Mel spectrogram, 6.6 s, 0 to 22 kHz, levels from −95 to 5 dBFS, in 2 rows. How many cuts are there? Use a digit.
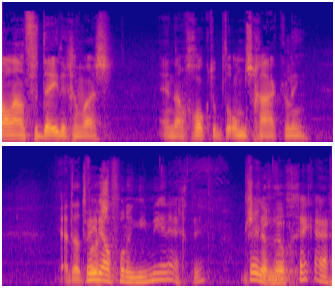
0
